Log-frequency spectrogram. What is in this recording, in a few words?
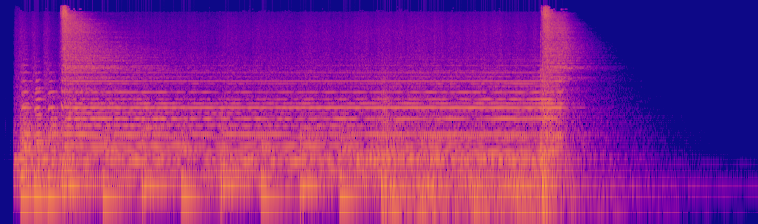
Ta Daa Fanfare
